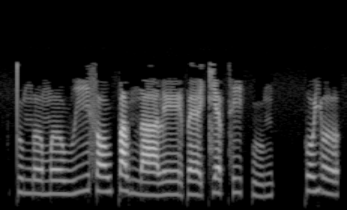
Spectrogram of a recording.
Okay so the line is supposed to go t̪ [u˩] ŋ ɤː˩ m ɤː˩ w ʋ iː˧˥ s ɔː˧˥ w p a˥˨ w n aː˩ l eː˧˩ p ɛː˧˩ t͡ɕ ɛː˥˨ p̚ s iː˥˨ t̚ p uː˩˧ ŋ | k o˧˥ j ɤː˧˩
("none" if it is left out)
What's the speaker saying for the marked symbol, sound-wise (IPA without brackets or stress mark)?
u˩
